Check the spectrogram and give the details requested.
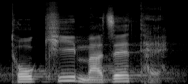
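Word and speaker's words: δοκιμάζετε: 분별하다. 헬라식 발음으로 도키마제테. 영어로는 테스트.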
